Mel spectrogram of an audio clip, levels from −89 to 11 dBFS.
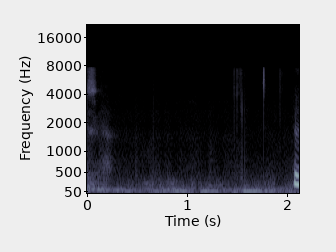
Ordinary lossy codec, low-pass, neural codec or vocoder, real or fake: none; none; codec, 16 kHz, 1 kbps, FreqCodec, larger model; fake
